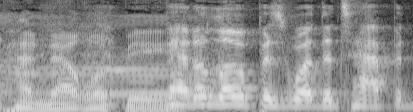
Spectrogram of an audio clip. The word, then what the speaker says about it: Penelope: Odyssey and you know she in her most teenaged voice said penalope instead of penelope pedaloupe is what that's happened to be.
